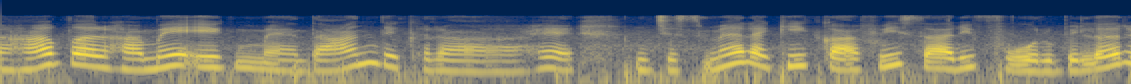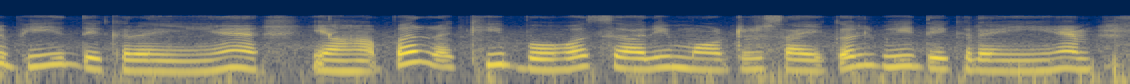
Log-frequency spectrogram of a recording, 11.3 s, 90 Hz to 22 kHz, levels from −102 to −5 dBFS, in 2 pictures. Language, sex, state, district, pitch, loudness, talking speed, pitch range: Chhattisgarhi, female, Chhattisgarh, Kabirdham, 250 Hz, -18 LUFS, 145 wpm, 220-295 Hz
